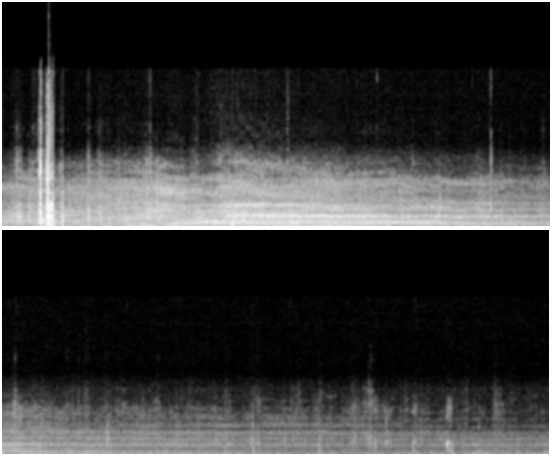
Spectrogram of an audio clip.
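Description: A car driving past, its engine and tyre noise swelling over the first few seconds and fading away by about ten seconds in, the engine note dropping slightly as it goes. A couple of sharp clicks come just under a second in.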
